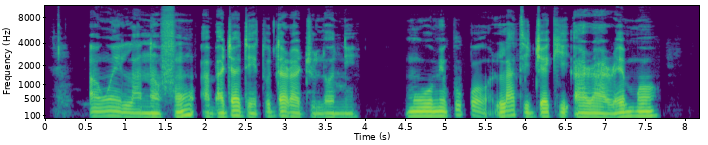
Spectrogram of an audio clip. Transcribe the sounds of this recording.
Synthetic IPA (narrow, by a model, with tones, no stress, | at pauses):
a˨w̃ɔ̃˧i˨la˨nã˨fũ˨˦a̰˦˨ba˨˦d͡ʒa˦˨de˨˦to˦da˦˨ɾa˧˨d͡ʒu˨˦lɔ˧nĩ˧ | mũ˧wo˧mĩ˧k͡pu˦k͡pɔ˦˨la˦ti˧d͡ʒɛ˦kʰi˦ʔa˨ɾa˧˨ɾɛ˨˦mɔ̃˦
